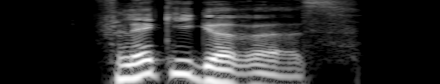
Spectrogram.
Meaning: strong/mixed nominative/accusative neuter singular comparative degree of fleckig
- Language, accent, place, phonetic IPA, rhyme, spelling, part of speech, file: German, Germany, Berlin, [ˈflɛkɪɡəʁəs], -ɛkɪɡəʁəs, fleckigeres, adjective, De-fleckigeres.ogg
